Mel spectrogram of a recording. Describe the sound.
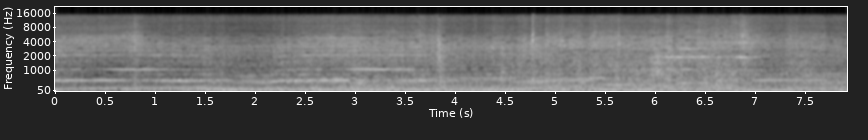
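Deportation train bound for a concentration camp pulling away: a loud, steady, continuous low rumble with faint high-pitched wheel squeals and tonal whines running throughout, no voices.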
